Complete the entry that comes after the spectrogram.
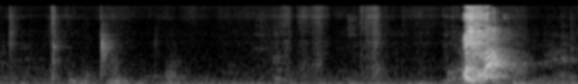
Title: Tickle sneezes Africa 🌍.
